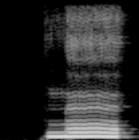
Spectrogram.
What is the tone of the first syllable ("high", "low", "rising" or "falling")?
high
